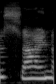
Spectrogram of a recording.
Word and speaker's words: sign: sign에서 G가 묵음이에요.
